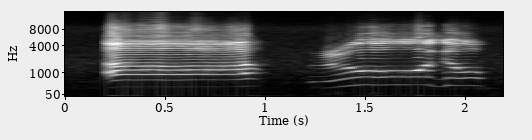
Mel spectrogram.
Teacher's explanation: حمزہ اور عین میں ہم نے فرق ڈالنا ہے. حمزہ بالکل نرم ہے, عین کو میں نے بھارا کرنا ہے.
